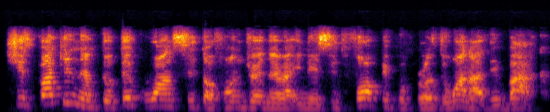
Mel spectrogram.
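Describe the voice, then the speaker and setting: A man's voice: high-pitched, fast. A man with a Nigerian accent in a casual, opinionated radio discussion, telling stories and acting out what people say. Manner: animated storytelling, acting out quoted remarks. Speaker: radio talk show speaker.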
